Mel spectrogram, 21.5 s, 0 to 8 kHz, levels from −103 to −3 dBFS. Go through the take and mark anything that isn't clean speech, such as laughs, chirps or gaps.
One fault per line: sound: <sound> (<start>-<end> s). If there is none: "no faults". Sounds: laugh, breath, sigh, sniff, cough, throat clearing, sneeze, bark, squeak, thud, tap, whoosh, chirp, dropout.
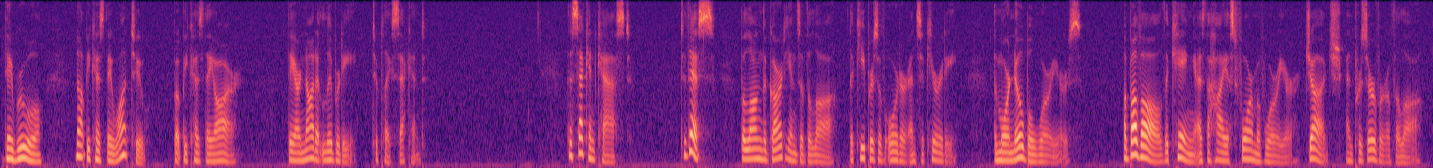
no faults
